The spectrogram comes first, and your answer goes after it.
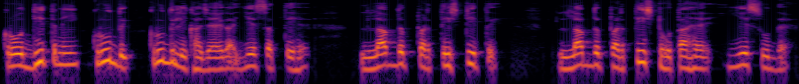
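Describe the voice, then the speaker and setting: A man teaching a spelling lesson for exam prep, slowly repeating each word and marking it correct. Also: fairly high pitch, steady tone, creaky, warm tone, breathy edge, muffled recording.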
